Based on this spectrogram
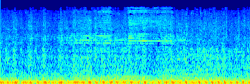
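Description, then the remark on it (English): Steady street traffic with a motorcycle engine rumbling, a thick, continuous low roar with faint clatter on top and no voices. “Or the only place had a background of traffic sound?”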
